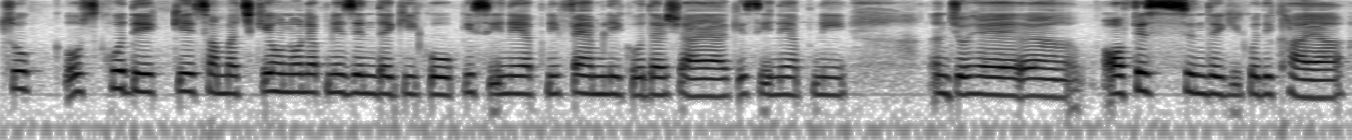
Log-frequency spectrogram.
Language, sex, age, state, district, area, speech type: Urdu, female, 45-60, Delhi, New Delhi, urban, spontaneous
